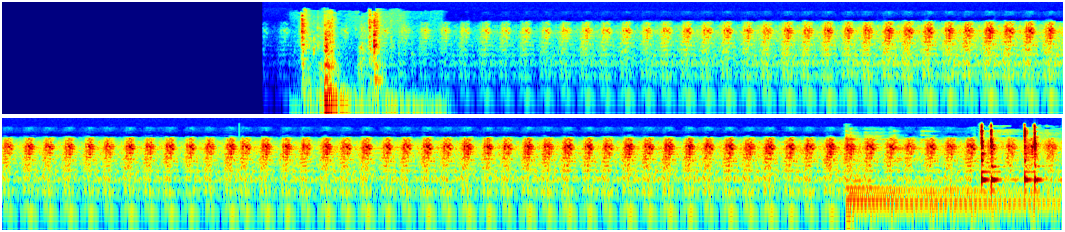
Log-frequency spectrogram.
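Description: A car engine starts suddenly with two sharp knocks about a second and a half in, then runs with a fast, even pulse that slowly grows louder. Music with a bass line comes in just before the end.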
